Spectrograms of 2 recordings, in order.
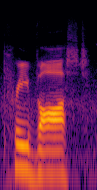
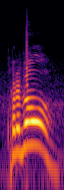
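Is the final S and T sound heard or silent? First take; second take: heard; silent. First: The final S and T sounds are pronounced. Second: The final S and T sounds are silent. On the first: The speaker calls it wrong. "It's not Prevost, even though it's an S T" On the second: The speaker calls it right. "That's how you say it"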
